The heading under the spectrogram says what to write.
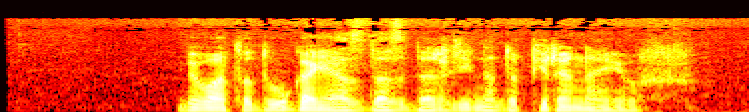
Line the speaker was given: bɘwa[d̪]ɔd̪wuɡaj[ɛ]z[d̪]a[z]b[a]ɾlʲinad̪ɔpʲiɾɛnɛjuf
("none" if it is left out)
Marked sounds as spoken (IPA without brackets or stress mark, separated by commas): t̪, a, d̪, z, ɛ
